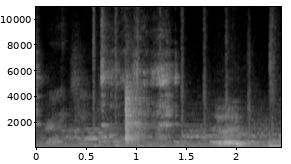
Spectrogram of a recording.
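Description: Metal pots and pans being handled on a stovetop, clinking, with one sharp clank about a second in.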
